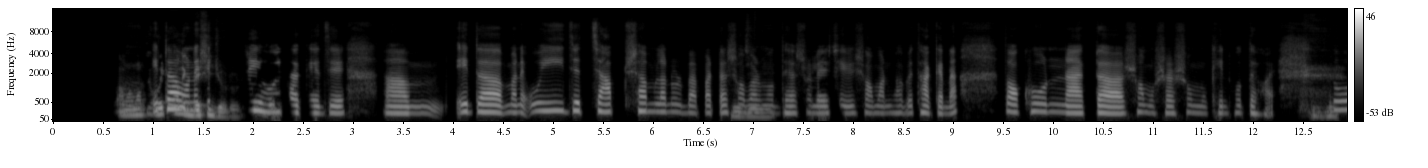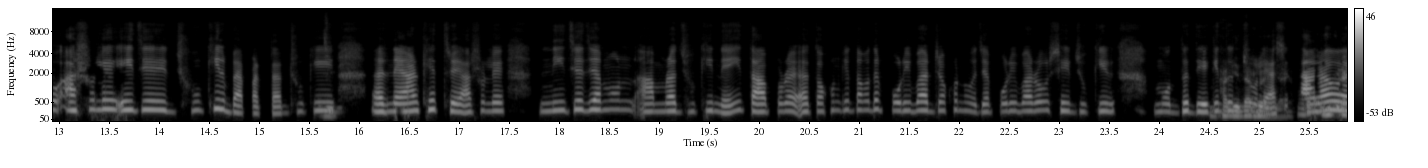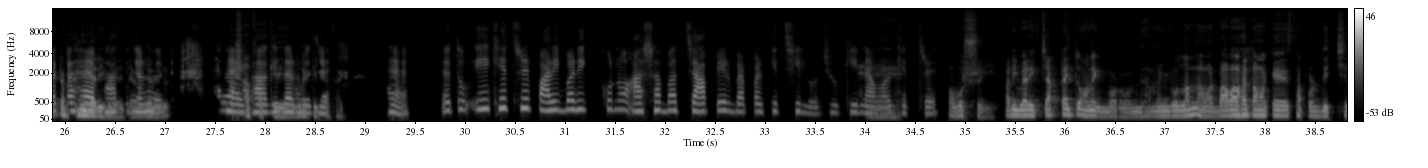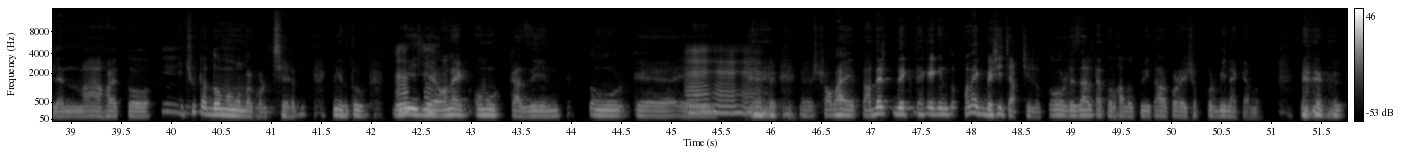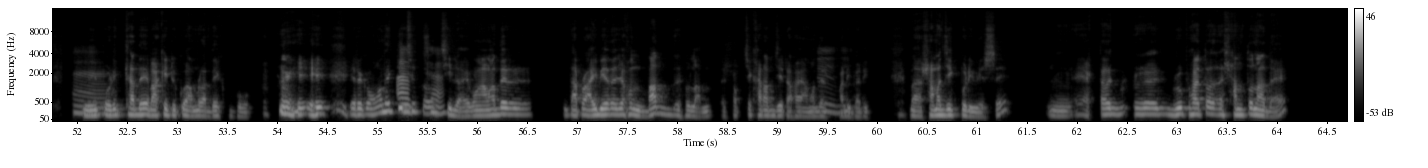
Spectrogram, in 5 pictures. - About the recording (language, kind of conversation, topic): Bengali, podcast, আপনার মতে কখন ঝুঁকি নেওয়া উচিত, এবং কেন?
- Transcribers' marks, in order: chuckle; laughing while speaking: "করছেন। কিন্তু ওইযে অনেক অমুক কাজিন তমুক এ এই"; chuckle; chuckle; chuckle; laughing while speaking: "এ এরকম"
